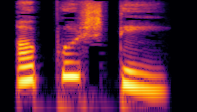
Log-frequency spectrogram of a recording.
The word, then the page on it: ಅಪುಷ್ಟಿ: apuṣṭi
